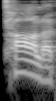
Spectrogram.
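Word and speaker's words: Thaler: middle european word uh the original pronunciation was tala t-h-a-l-e-r and the t-h changed to with d da tala dala tala dolla yeah and it was to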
